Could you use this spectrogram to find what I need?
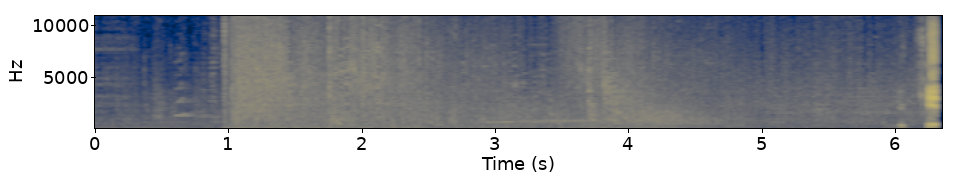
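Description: A loud explosion roars and rumbles away.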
